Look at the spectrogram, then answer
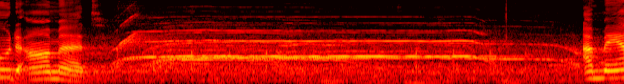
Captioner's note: cheering and applause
